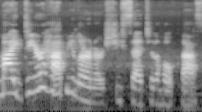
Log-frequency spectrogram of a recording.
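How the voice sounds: This is a natural reading voice.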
